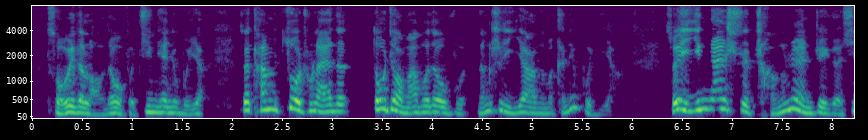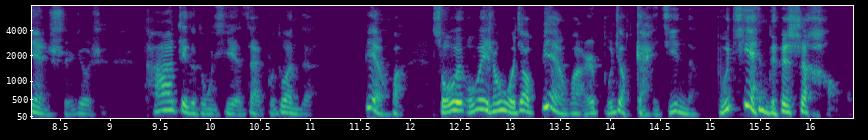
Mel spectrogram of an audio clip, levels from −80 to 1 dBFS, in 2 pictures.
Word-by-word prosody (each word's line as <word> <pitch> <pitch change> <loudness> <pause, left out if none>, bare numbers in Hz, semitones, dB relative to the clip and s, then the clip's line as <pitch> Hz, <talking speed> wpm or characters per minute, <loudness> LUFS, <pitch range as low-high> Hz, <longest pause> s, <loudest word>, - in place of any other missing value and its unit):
所 - - -1
谓 165 - +4
的 155 -1 +2
老 110 -6 -4
豆 140 +1 -2
腐， - - -12
今 165 -2 -1
天 160 -1 -2
就 150 - -4
不 125 -4 -10
一 - - -14
样， 135 -2 -7 0.4
所 220 - +5
以 - - -11
他 230 - -1
们 235 -2 +2
做 245 -7 +5
出 205 - -4
来 180 -2 0
的 185 0 -3 0.2
都 240 +1 +4
叫 235 -4 +3
麻 150 +1 -4
婆 165 +1 -3
豆 160 -3 +1
腐， 130 -1 -14
能 170 +8 -6
是 205 -3 -4
一 140 - -5
样 155 -3 -4
的 135 - -10
吗？ 140 - -12
肯 155 - -10
定 280 +2 -5
不 - - -11
一 105 - -23
样， 115 0 -25 0.5
所 215 - +5
以 220 -4 +4
应 230 +4 +3
该 250 0 0
是 195 -7 -1
承 155 - -6
认 195 - +1
这 145 -3 -2
个 130 - -9
现 160 - -3
实， 110 +2 -11
就 130 -2 -11
是 - - -20 0.4
它 220 +5 -1
这 190 -4 0
个 135 - -4
东 125 -1 -11
西 125 - -10
也 120 -3 -7
在 125 +1 -7
不 120 +2 -17
断 145 -4 -4
地 120 -1 -20 0.5
变 - - 0
化。 - - -9 0.3
所 160 - +2
谓 220 0 +10
我 - - -3
为 245 -3 +4
什 195 - +1
么 225 - +5
我 - - +4
叫 220 - +3
变 255 - +3
化 135 -1 -4
而 140 +4 -5
不 145 - -8
叫 - - -1
改 110 - -2
进 165 - -2
呢？ 120 - -9 0.2
不 245 - +3
见 255 - +6
得 145 +7 +5
是 165 - +3
好。 - - -5
160 Hz, 305 characters per minute, -23 LUFS, 135-215 Hz, 0.5 s, 谓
